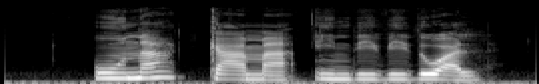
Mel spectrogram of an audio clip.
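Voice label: single bed, Spanish, female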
